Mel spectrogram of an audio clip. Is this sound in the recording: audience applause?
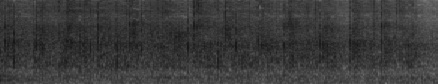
yes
